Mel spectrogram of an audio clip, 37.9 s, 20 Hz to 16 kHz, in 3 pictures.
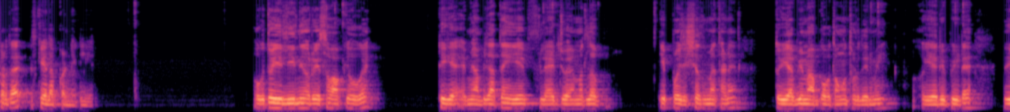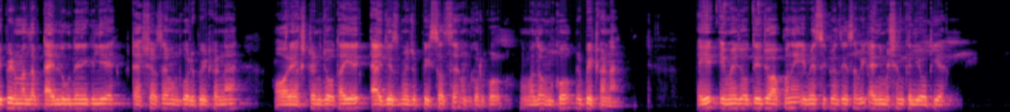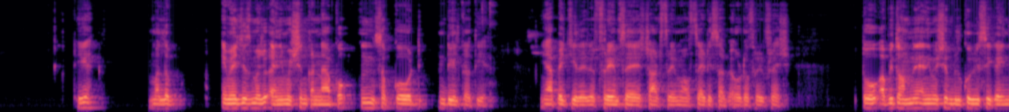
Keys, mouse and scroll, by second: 2.8 middle click, 21.6-37.8 drag.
